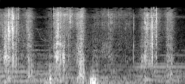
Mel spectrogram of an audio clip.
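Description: Purple slime squeezed and pressed between two hands, giving a run of short, wet squishing crackles and pops at an uneven pace, over background music.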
